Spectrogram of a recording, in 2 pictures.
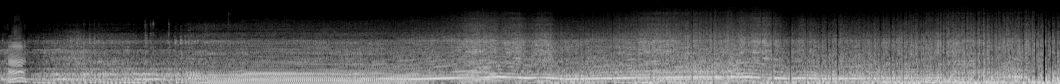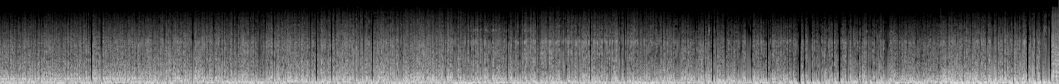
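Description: BS6 RS 200 motorcycle accelerating hard from standstill toward 100, engine revving up through several gear changes with rising pitch, loud and close amid heavy wind rush, with someone talking over it.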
